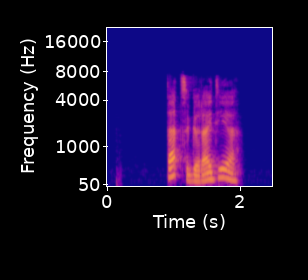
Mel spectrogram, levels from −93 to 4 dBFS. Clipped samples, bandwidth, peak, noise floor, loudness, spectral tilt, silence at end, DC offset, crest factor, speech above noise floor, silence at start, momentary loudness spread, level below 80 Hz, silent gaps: under 0.1%; 7.8 kHz; -8 dBFS; -85 dBFS; -26 LUFS; -5.5 dB/octave; 0.55 s; under 0.1%; 20 dB; 60 dB; 0.9 s; 7 LU; -70 dBFS; none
